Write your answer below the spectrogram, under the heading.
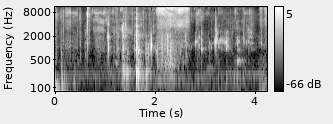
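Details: A Boston Terrier bites and crunches a hard duck-bone dog snack: sharp cracking snaps, a loud crunch near the middle, then scattered softer chewing clicks.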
